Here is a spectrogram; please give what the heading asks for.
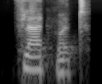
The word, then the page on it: flatmate: Indian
